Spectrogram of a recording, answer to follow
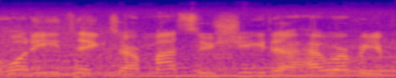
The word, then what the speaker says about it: Matsushita: Oh, he tells Matsushita what he thinks, or Matsushita, however you pronounce his name now. Yeah, they change it about every 6 months. They say the pronunciation is now Matsushita.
